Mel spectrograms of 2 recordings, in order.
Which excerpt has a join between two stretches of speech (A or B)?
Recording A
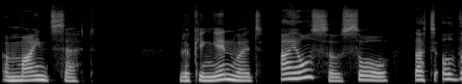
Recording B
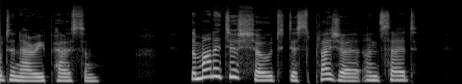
B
